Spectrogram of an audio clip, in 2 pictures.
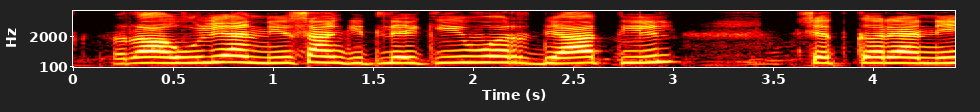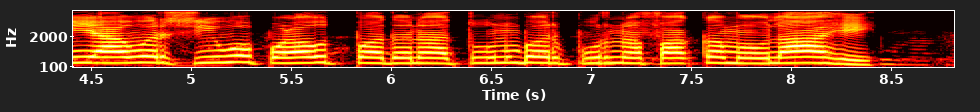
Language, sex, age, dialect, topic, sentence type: Marathi, male, 51-55, Standard Marathi, agriculture, statement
